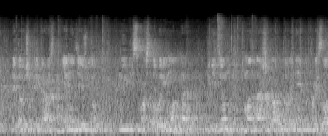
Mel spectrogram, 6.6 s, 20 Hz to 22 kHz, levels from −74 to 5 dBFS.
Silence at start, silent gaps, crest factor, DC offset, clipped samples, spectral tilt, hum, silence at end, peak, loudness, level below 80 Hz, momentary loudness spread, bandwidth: 0 s; none; 12 dB; under 0.1%; under 0.1%; -3.5 dB/octave; none; 0 s; 0 dBFS; -11 LUFS; -58 dBFS; 4 LU; 14 kHz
